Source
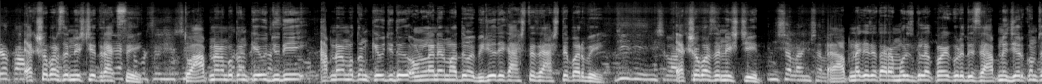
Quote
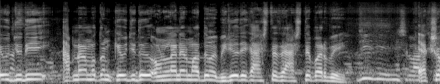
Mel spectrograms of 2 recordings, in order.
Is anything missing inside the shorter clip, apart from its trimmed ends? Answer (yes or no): no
